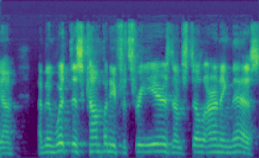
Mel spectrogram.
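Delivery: plain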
